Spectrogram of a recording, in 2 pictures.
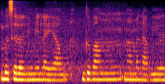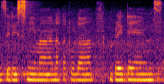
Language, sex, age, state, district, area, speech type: Bodo, male, 18-30, Assam, Chirang, rural, spontaneous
